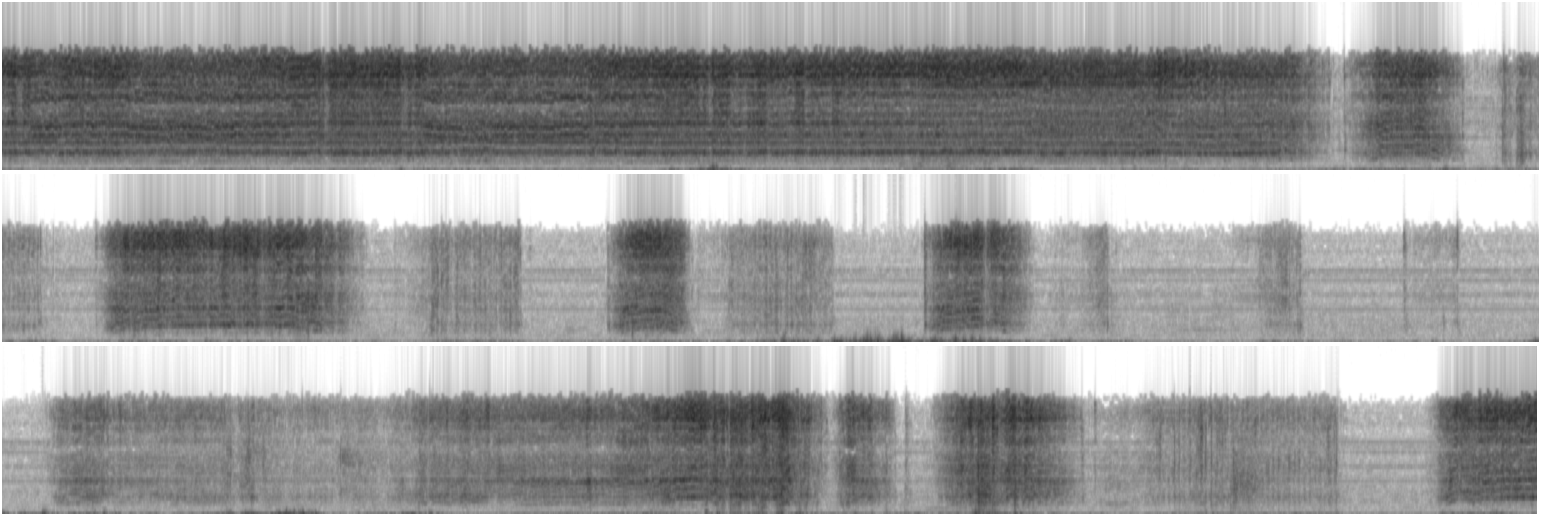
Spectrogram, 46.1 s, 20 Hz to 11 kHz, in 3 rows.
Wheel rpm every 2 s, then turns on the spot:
160, 160, 160, 160, 160, 160, 80, 30, 130, 30, 40, 20, 50, 0, 0, 30, 40, 60, 120, 70, 50, 30, 70.
14-16 20-24 42-44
